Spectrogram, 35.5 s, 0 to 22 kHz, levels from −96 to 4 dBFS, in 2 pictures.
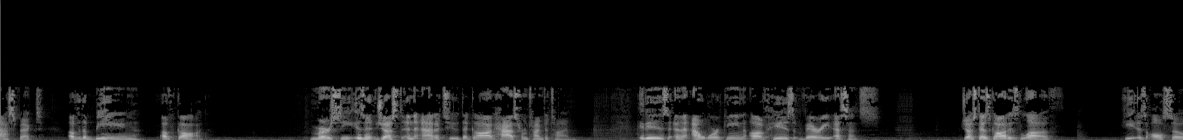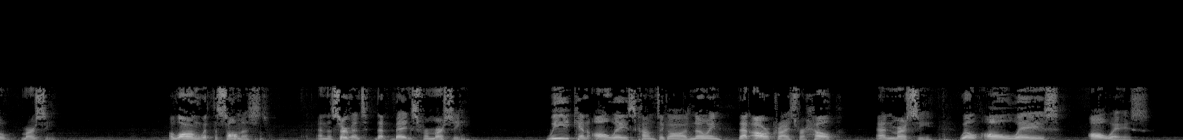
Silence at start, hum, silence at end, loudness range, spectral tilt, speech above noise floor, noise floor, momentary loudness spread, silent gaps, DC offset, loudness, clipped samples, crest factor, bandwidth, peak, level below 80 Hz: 0 s; none; 0.6 s; 5 LU; -4.5 dB/octave; 37 dB; -68 dBFS; 15 LU; none; under 0.1%; -32 LUFS; under 0.1%; 22 dB; 8.8 kHz; -12 dBFS; -66 dBFS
